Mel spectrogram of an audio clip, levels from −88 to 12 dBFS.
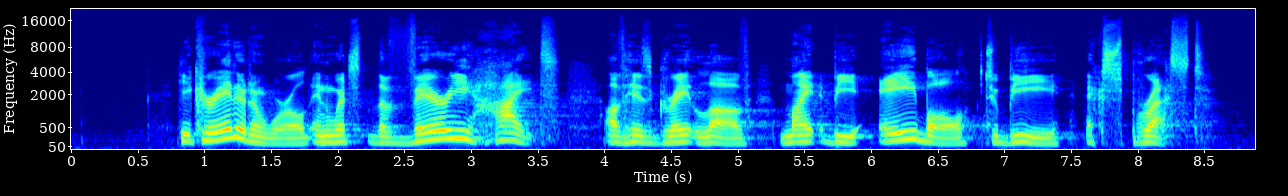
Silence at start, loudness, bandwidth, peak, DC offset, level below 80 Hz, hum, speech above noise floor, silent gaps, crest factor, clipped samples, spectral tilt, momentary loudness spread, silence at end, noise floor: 0.85 s; -28 LUFS; 17.5 kHz; -8 dBFS; under 0.1%; -78 dBFS; none; 45 dB; none; 20 dB; under 0.1%; -5 dB/octave; 13 LU; 0.4 s; -73 dBFS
